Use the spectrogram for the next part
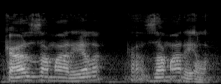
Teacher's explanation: é um fenômeno de crase as duas vogais se fundem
